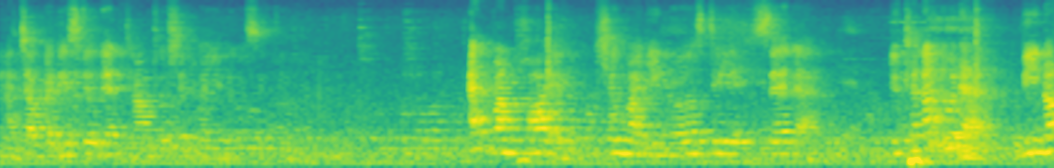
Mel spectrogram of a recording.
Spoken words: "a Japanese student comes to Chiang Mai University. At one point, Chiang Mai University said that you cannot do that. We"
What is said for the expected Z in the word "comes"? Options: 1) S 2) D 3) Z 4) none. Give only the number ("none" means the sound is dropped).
4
